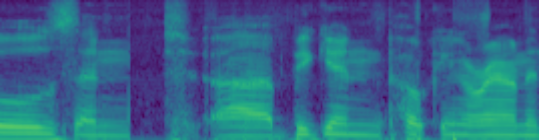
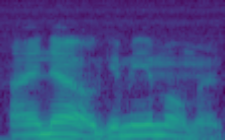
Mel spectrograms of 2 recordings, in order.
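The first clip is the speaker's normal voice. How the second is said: very faint, far-off voice; barely audible; 11 dB quieter, much faster than usual. Real, not acted. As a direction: voice barely reaching the mic. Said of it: "You sound very faint".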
